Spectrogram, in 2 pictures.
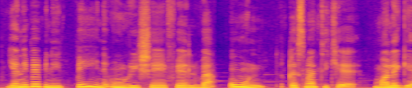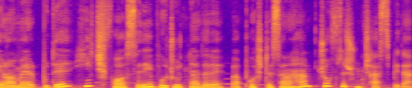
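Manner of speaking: ordinary talk, nothing marked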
